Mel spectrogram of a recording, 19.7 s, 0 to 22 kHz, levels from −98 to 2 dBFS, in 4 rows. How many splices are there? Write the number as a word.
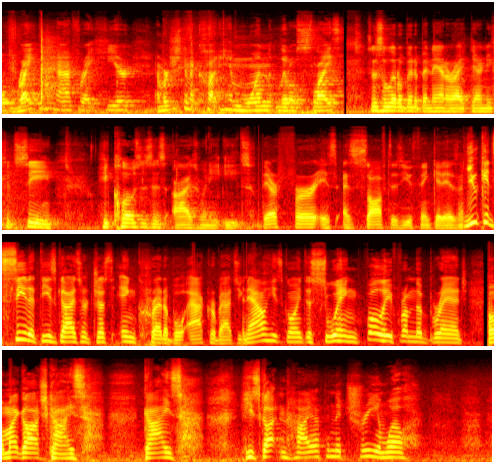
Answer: five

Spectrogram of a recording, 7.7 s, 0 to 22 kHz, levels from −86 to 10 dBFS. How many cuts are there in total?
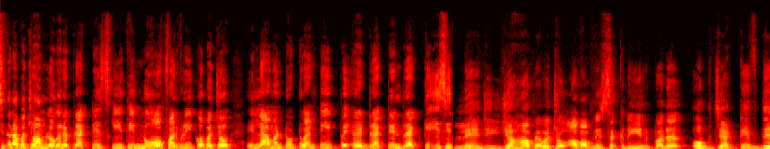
one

